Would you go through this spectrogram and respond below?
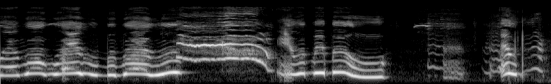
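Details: Pet Dachshund reacting to a sound that drives him nuts, producing a long, tonal, wavering whine-howl that rises then slides down over nearly four seconds, followed by short yips while a person calls to him.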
